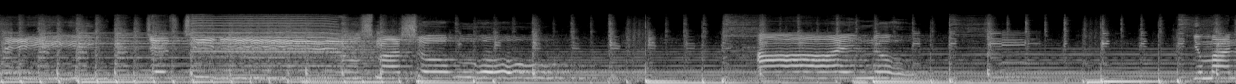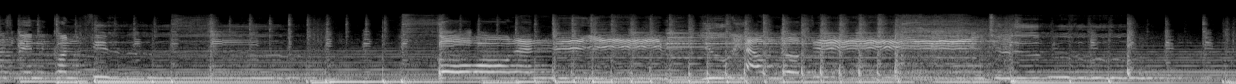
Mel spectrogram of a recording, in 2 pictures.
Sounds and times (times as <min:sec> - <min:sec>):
Jingle (music): 0:00.0 - 0:24.7.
